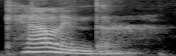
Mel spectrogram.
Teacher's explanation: 우리 카렌다라고 하지만 아가 아닌 어입니다. calendar.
